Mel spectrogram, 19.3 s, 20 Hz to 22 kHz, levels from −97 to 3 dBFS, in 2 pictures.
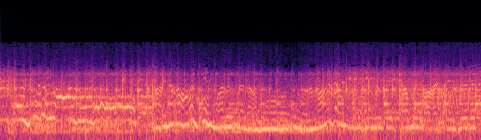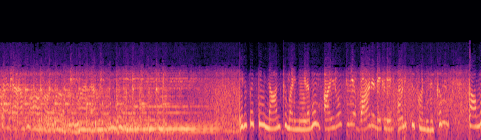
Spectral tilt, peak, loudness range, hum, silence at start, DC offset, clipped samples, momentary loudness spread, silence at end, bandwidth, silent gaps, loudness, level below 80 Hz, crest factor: -8 dB/octave; 0 dBFS; 2 LU; none; 0 s; under 0.1%; under 0.1%; 4 LU; 0 s; 4.8 kHz; none; -15 LUFS; -42 dBFS; 14 dB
